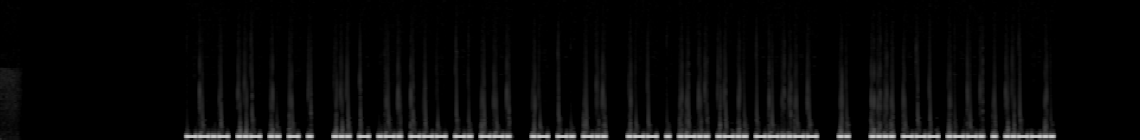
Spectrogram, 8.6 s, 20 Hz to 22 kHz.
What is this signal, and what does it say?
Morse code, heard as a keyed tone, about 48 wpm, 700 Hz. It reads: QUITE STRONG AND WELL, I HOPE?
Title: Sentences from Top 1000 Words - Review Part 3 - 50wpm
